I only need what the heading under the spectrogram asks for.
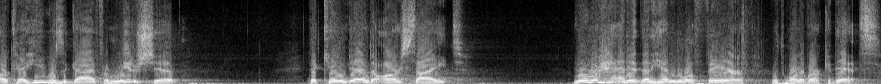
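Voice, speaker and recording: A woman's medium-pitched voice at a moderate pace, with ordinary pitch variation, very even loudness, and long, frequent pauses. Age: 60s. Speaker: public commenter, former corrections officer. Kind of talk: public comment at board meeting. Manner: animated.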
